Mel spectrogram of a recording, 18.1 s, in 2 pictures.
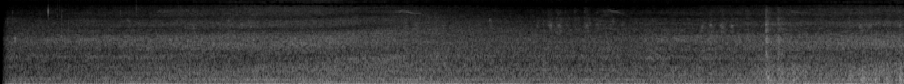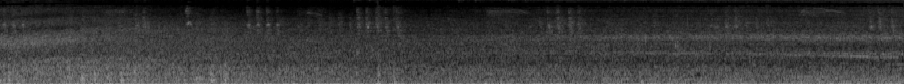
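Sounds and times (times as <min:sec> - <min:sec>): distant train rumble and hiss: 0:00.1 - 0:18.0.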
